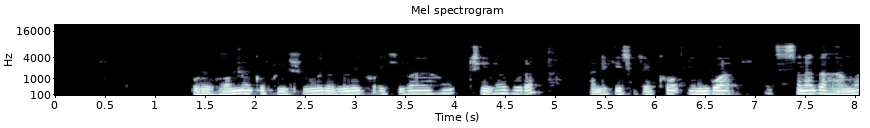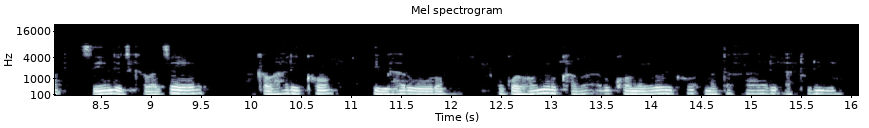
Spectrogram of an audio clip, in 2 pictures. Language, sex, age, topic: Rundi, male, 25-35, education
